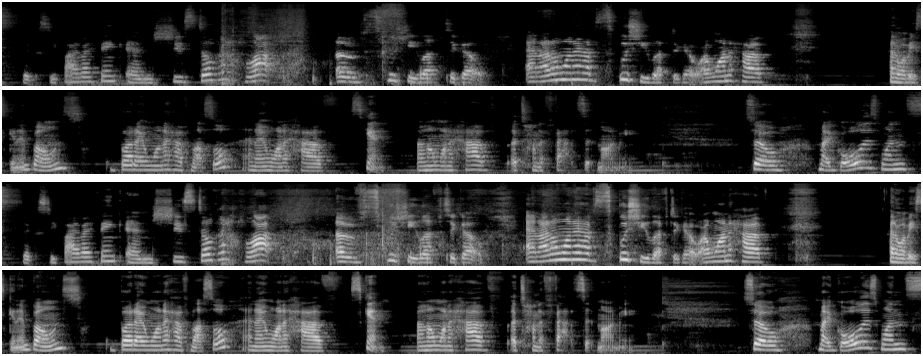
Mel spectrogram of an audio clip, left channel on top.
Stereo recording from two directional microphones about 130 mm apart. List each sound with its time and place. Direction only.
0.2 s speech: 25° right (ahead or behind)
3.1 s speech: 55° right (ahead or behind)
4.0 s speech: 25° right (ahead or behind)
8.9 s speech: 20° right (ahead or behind)
16.6 s speech: 25° right (ahead or behind)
